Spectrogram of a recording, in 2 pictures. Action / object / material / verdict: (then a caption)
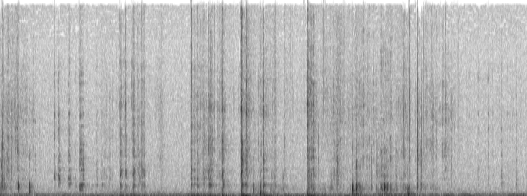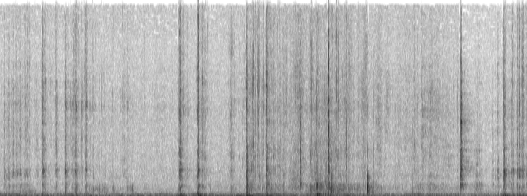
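scrape / bar of soap cut with a metal blade / soap / none. A solid orange soap bar is cut into crumbly chunks with a metal blade, giving a run of short, dry crunches and sharp clicks with bright edges and almost no ring. A steady low hum sits underneath throughout.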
